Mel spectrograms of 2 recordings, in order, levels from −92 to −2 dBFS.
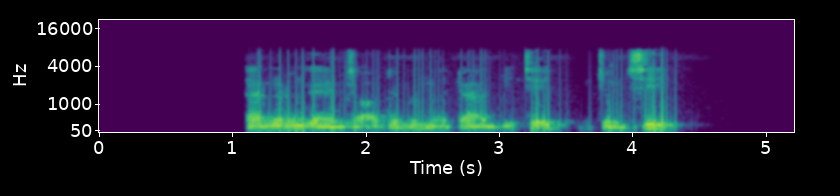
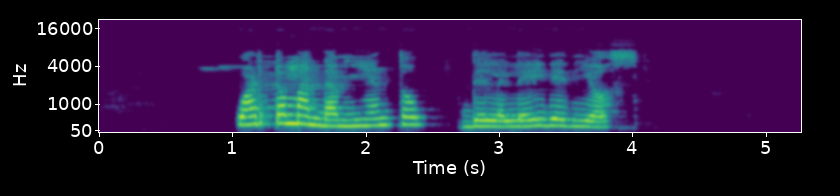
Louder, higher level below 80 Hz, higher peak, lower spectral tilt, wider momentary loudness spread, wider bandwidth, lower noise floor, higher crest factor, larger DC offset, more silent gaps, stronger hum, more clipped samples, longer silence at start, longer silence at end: about the same, -18 LUFS vs -16 LUFS; first, -42 dBFS vs -70 dBFS; about the same, -2 dBFS vs -2 dBFS; about the same, -5.5 dB/octave vs -6 dB/octave; about the same, 8 LU vs 10 LU; about the same, 8 kHz vs 7.6 kHz; about the same, under -90 dBFS vs under -90 dBFS; about the same, 18 dB vs 16 dB; neither; neither; neither; neither; about the same, 1.1 s vs 1.05 s; second, 0.85 s vs 1.25 s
